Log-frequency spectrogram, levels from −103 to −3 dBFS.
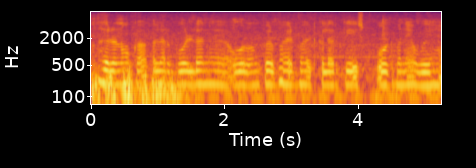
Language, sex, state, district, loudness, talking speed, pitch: Hindi, female, Uttar Pradesh, Muzaffarnagar, -17 LUFS, 185 wpm, 95 Hz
